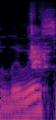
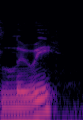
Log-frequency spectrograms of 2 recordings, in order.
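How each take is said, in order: First: The name is said with a final s sound. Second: The name is said with no final s sound. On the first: The speaker calls it wrong. "it's not usually Lewis" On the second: The speaker calls it right. "It's pronounced Louis"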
